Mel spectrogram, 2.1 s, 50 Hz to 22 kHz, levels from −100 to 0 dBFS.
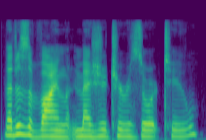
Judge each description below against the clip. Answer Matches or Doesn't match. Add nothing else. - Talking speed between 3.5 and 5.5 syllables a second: Doesn't match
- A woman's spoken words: Matches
